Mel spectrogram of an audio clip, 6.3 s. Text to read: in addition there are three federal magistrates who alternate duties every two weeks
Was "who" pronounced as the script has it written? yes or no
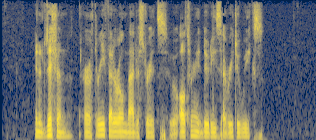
yes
